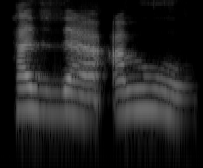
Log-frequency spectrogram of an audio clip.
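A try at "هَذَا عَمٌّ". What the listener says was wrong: Haza amun ya. Tanwinnya jangan lupa ya.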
